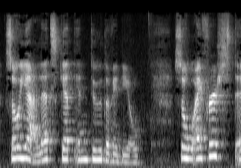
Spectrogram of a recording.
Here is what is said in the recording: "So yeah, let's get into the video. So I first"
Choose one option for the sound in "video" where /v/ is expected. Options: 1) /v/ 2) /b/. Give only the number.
1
